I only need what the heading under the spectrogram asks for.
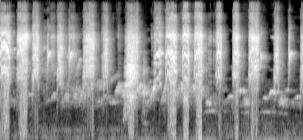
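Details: Grey-cheeked bulbul giving a steady stream of coarse, rasping 'besetan' bursts, roughly two per second, with thin whistled notes slipped in between.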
